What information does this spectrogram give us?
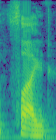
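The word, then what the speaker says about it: fight: रहा है जी एच, पर इसमें जी एस टी को क्या रखना है, आपको साइलेंट रख देना है, बस इतना सा काम, ठीक है दोस्तों। तो इसे क्या पढ़ेंगे फाइट, ठीक है दोस्तों।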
